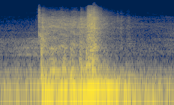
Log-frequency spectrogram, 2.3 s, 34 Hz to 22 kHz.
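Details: 1970 Monte Carlo LS swap with new ACES Jackpot LS EFI, initial startup attempt after fuel pump primes. Starter churns about a second with a deep rumble but never catches: crank, no-start.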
